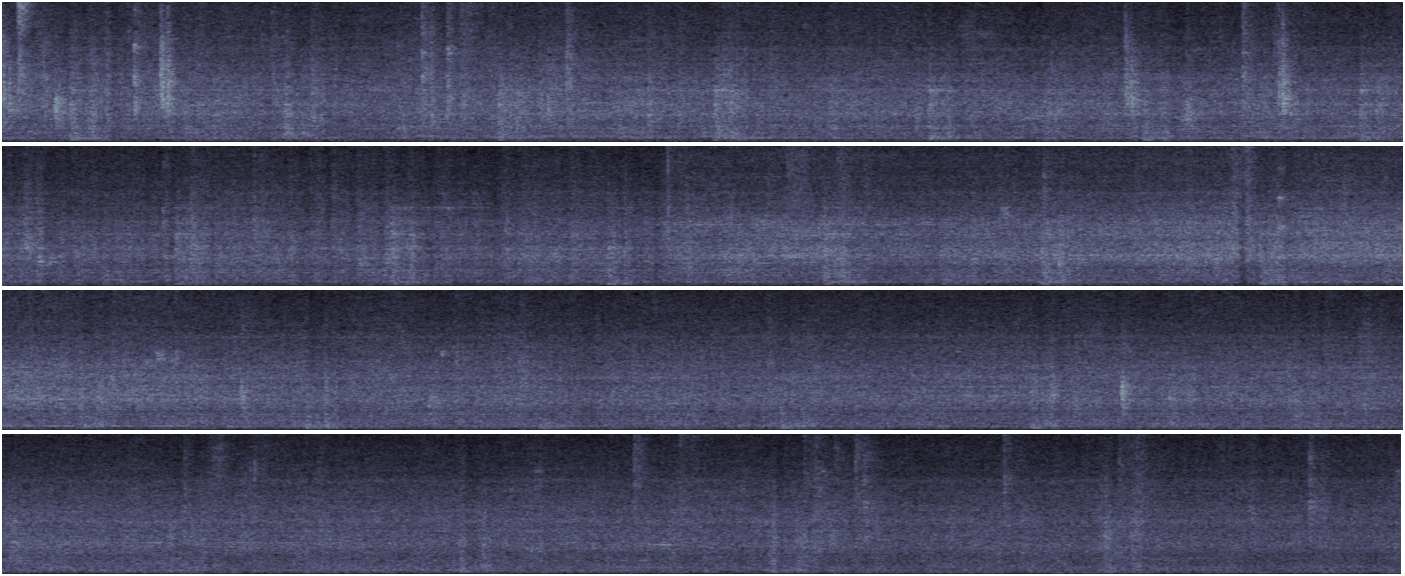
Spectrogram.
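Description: Akita Nairiku line diesel railcar running steadily, heard from the front of the car: a continuous drone with the wheels clacking irregularly over the rail joints.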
